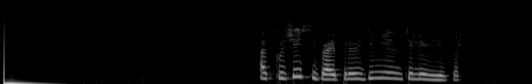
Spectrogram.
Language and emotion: Russian, neutral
